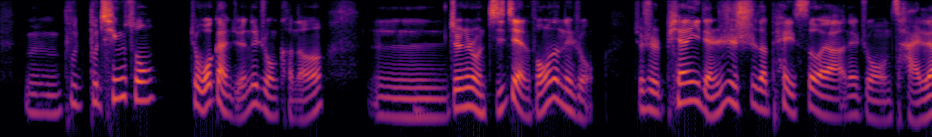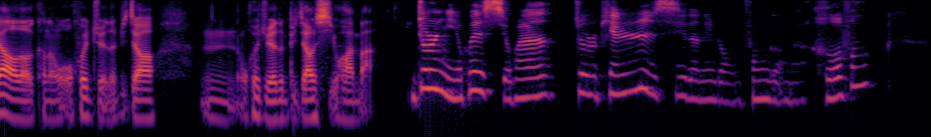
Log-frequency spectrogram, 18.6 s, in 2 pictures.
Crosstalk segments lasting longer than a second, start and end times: none

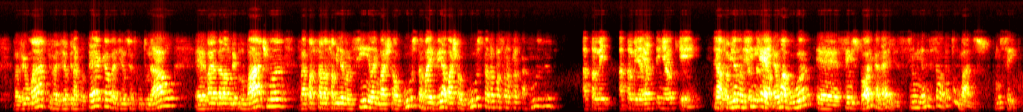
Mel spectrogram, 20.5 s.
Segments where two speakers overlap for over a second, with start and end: 14.3-15.5

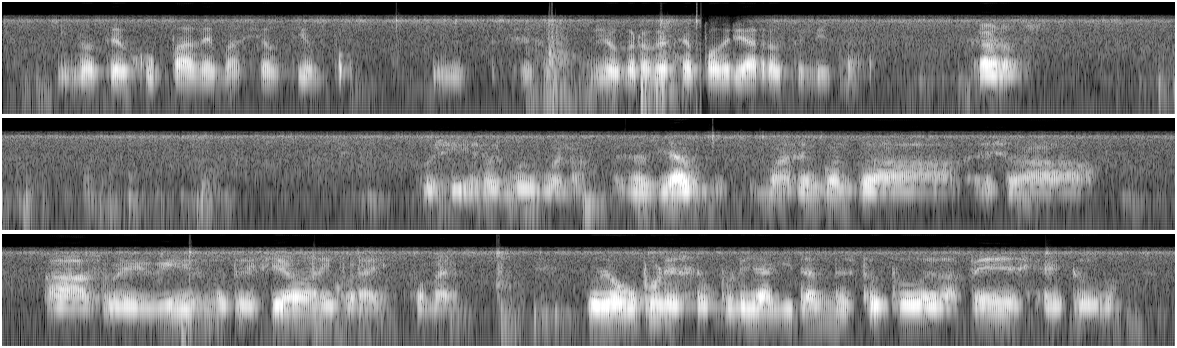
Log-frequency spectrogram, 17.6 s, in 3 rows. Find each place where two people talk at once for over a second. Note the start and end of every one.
none

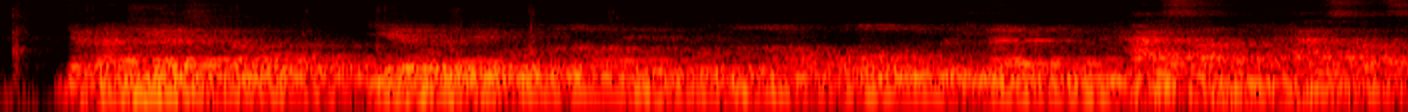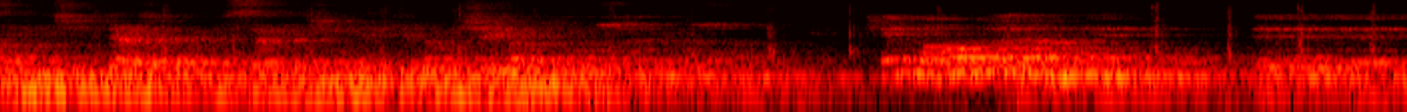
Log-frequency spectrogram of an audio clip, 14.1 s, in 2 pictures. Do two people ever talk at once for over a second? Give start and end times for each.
none

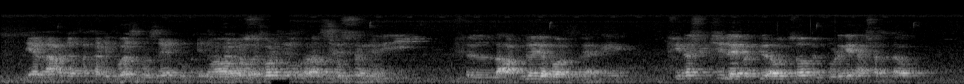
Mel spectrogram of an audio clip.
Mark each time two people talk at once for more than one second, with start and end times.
2.0-3.8

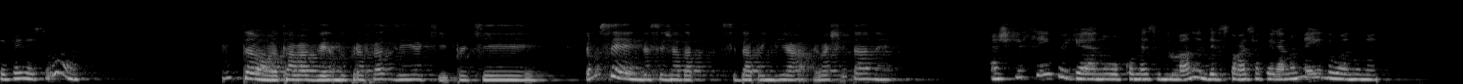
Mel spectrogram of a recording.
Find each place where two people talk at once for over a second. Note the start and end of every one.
none

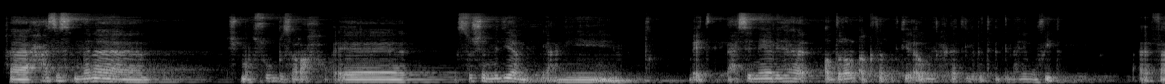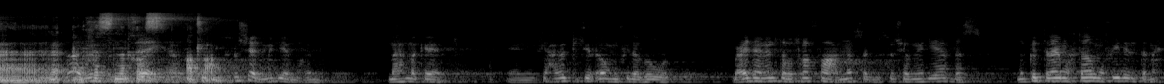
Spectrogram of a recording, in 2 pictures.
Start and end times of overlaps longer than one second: 11.6-13.8

